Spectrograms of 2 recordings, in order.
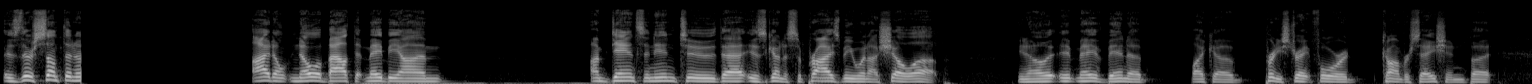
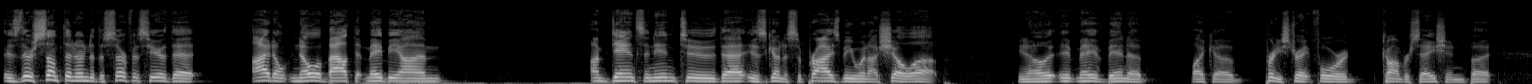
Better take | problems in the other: second | audio cutting out; at 1 s for 1.5 s

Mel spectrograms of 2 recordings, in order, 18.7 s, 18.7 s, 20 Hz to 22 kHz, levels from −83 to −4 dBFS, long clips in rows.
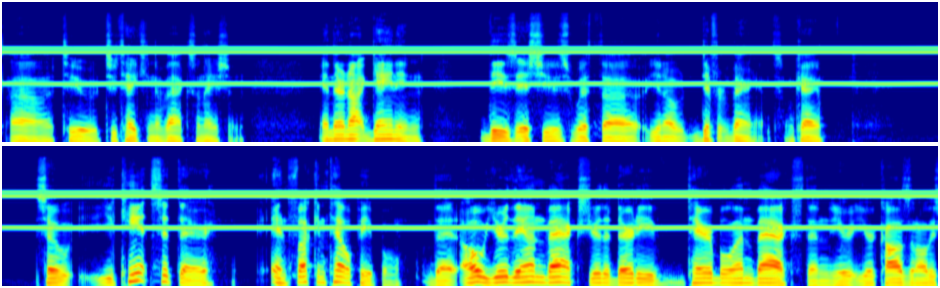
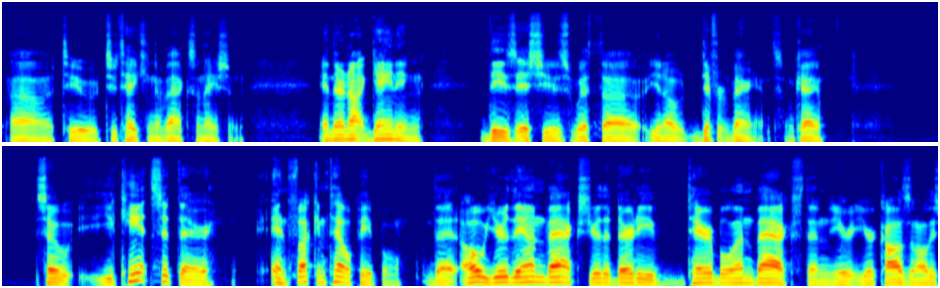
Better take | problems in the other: second | high-pitched whine; loud; throughout; 5 kHz, 5 dB below the speech

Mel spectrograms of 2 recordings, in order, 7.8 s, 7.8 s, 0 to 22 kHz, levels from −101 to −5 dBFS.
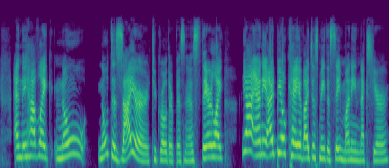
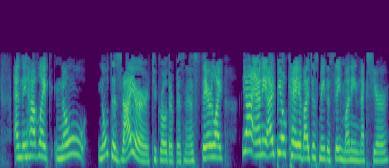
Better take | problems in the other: first | garbled, watery; slightly; nothing above 5.5 kHz

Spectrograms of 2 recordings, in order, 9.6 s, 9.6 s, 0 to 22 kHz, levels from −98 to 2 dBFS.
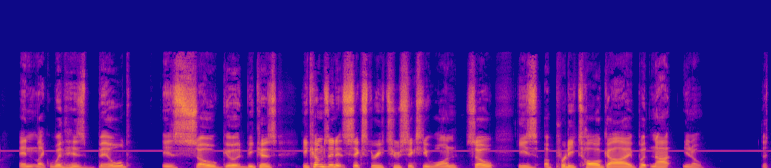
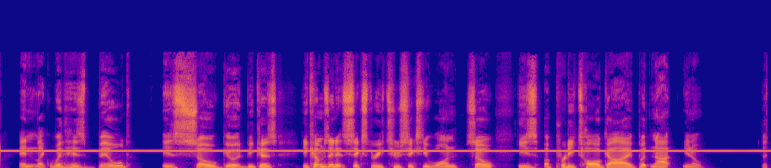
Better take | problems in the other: first | high-pitched whine; loud; throughout; 2.5 kHz, 8 dB below the speech; faint in the first

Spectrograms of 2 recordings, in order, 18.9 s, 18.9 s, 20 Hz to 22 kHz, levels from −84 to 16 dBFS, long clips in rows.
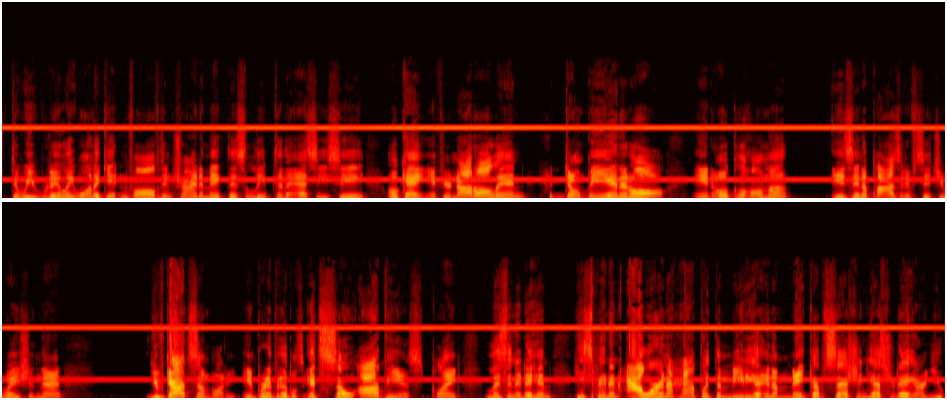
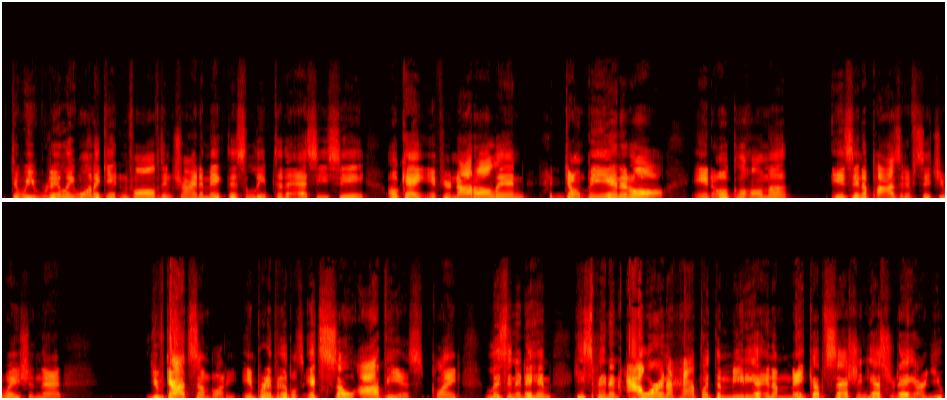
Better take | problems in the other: second | high-pitched whine; loud; throughout; 8 kHz, 9 dB below the speech

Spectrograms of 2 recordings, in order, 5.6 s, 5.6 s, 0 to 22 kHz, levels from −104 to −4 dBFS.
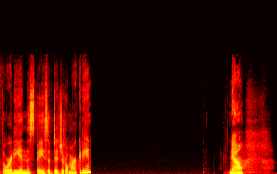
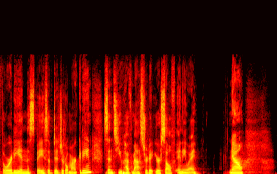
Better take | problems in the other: second | audio cutting out; at 2 s for 2 s

